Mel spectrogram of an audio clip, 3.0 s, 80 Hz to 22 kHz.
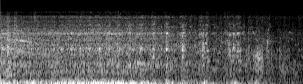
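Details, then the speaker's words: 1974 W200 V8 with carburetor, being brought back to running: rough, uneven running with a hissy, splashing rush over the low rumble that fades as it dies down, caused by water spraying into the cooling fan. "it was the uh water hitting the fan"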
